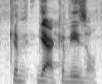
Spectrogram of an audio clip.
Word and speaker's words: Caviezel: I listened to Jim Cavuto, who played, I think I'm getting that name right. What is it? Who played Jesus. Caviezel, thank you. Caviezel, I knew I was saying that wrong.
